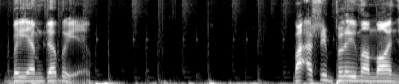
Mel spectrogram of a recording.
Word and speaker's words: BMW: never heard anyone say BMV B BM BMV you don't but you know it's not you pronounced W as a v rather than a w so not BMW BM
